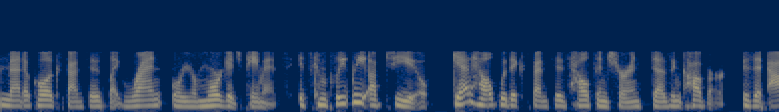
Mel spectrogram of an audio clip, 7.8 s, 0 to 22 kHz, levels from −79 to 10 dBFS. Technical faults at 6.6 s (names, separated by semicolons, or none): none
